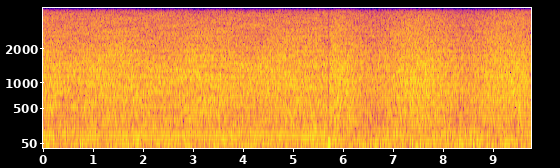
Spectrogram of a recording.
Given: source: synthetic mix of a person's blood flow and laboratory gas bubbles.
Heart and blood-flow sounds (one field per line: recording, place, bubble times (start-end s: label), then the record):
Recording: Doppler ultrasound of blood flow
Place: subclavian vein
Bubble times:
no bubbles
From the record:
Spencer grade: 0 (complete lack of bubble signals)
